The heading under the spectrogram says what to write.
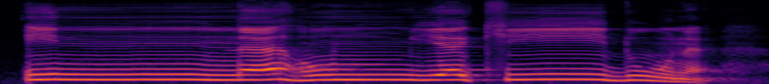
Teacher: четкое произношение кесры, удержание нуна, назализация в размере двух огласовок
